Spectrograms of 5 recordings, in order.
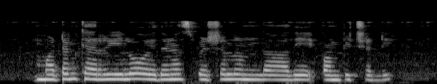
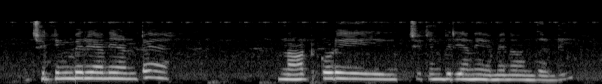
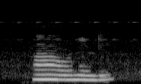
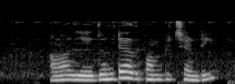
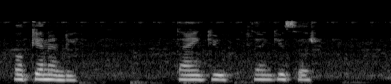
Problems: background sounds at intervals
